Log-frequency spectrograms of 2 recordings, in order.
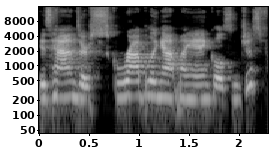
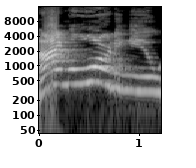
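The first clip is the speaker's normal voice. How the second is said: fierce, bold voice, loud and high; 8 semitones higher, 5 dB louder than usual. Freak, trying to stand up in a pile of coal, warns someone, fierce and bold. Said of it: "he says in that fierce, bold way he has".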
